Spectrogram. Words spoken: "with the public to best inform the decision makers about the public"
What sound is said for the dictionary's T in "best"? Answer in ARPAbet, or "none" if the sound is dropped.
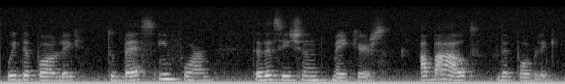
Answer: T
